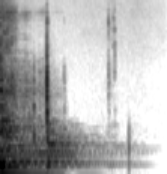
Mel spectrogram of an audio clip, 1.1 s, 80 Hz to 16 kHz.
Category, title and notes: Music > Solo instrument
Tom Tension Pitch Change Tap Perc-004
Recording from my studio with a custom Sonor Force 3007 Kit, toms, kick and Cymbals in this pack. Recorded with Tascam D-05 and Process with Reaper and Izotope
